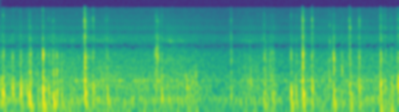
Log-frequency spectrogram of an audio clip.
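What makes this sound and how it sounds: Fingertips of both hands tap the keys of a dark plastic laptop keyboard while typing. Irregular, soft, clicky key taps with very short decay come in quick bursts, with a quieter lull around the middle of the clip.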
